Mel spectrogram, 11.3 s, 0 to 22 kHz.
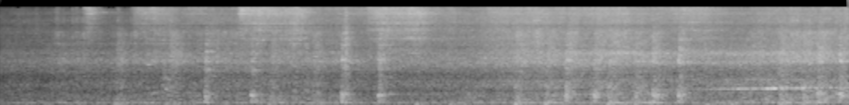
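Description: JR West 683 series electric limited express train pulling out and gathering speed, its wheels clicking over the rail joints faster and louder as it goes. A faint rising whine joins in near the end.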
